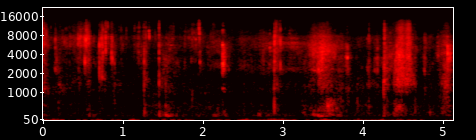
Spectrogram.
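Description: Faint sounds of someone biting into and chewing a soft taco, with a few soft clicks.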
